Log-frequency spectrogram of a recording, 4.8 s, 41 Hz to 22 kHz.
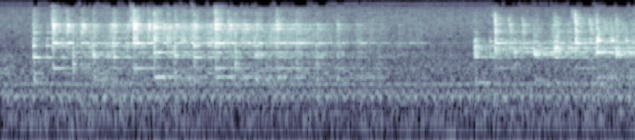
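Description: An iPhone 7 frozen in Sprite plays a ringtone, a muffled melodic chime that repeats as a phrase and restarts partway through, faint and dull, with no voices.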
